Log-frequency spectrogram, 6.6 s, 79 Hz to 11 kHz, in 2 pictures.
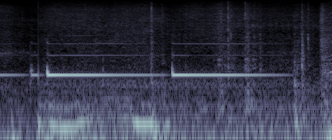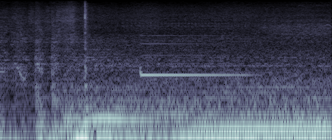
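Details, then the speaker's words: Salvage 3.6 L V6 pickup at a Copart yard, 118,000 miles, front-end damage, no check-engine light: dash chimes, brief crank, quick catch, settles into smooth, steady idle; normal healthy start. "sounds very healthy V6 but 3.6 L it's not bad good on gas"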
